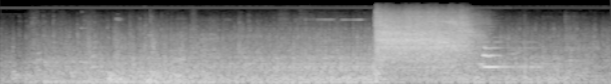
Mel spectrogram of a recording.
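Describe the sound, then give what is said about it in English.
A truck pulling into a yard where other trucks are parked: a steady low engine rumble runs throughout, broken by one loud, bright air-brake hiss that lasts under a second and cuts off sharply. “A short time later, the truck swings into a yard where other trucks are parked.”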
